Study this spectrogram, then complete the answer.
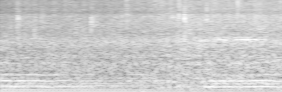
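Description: Steady monsoon rain pours down in a dense, even hiss at a homestay in Sakleshpura, Karnataka, falling on nearby surfaces without pause.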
